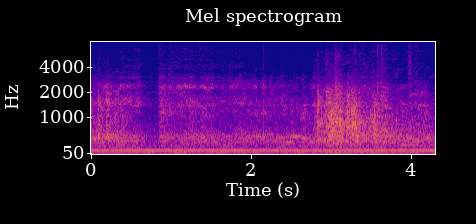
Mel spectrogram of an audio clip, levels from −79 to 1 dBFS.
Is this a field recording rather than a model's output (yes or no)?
no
